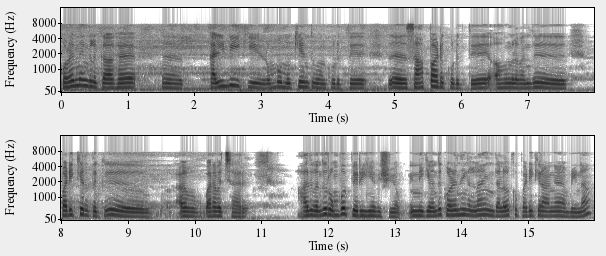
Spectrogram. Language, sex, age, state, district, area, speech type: Tamil, female, 30-45, Tamil Nadu, Nagapattinam, rural, spontaneous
